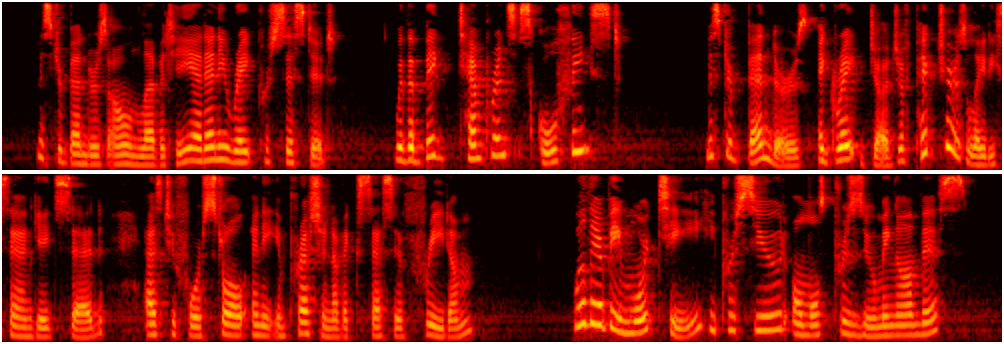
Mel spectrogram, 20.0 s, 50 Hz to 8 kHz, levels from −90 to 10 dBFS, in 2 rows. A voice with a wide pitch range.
Yes: wide, 7.0 semitones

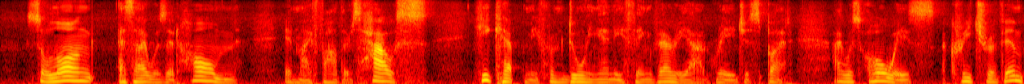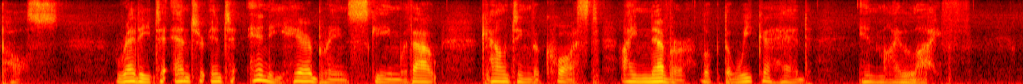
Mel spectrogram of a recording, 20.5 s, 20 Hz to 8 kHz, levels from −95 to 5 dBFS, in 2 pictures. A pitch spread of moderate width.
Yes: average, 4.7 semitones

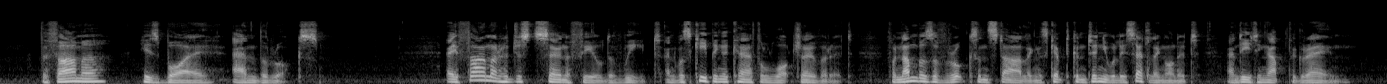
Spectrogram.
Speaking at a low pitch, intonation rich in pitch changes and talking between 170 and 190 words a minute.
Yes: low, 100 Hz; wide, 5.7 semitones; average, 175 wpm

